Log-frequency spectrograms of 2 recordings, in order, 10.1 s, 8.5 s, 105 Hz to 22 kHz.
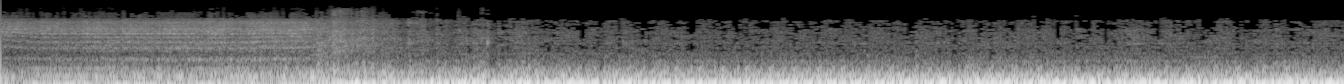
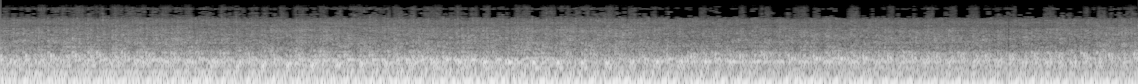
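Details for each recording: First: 1969 Mustang V8 after cooling system refill and warm-up, ran decently then began running badly: deep rumble losing rhythm after a brief rev, lumpy at low speed; rough running, owner suspects timing. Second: 1969 Mustang V8, first start after engine work with electric choke not yet hooked up: steady deep burble at idle, even firing, no smoke, plenty of compression, oil burning off the top of the motor. Normal idle.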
